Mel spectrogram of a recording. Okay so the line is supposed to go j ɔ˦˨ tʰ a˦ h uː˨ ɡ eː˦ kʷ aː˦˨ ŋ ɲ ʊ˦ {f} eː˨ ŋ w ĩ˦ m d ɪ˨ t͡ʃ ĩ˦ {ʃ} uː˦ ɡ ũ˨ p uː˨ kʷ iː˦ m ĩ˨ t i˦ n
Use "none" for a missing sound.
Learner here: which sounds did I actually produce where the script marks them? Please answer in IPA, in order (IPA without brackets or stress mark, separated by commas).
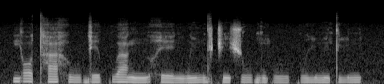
h, ʃ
